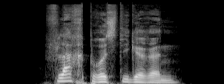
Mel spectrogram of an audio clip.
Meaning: inflection of flachbrüstig: 1. strong genitive masculine/neuter singular comparative degree 2. weak/mixed genitive/dative all-gender singular comparative degree
- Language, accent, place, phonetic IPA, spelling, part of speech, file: German, Germany, Berlin, [ˈflaxˌbʁʏstɪɡəʁən], flachbrüstigeren, adjective, De-flachbrüstigeren.ogg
